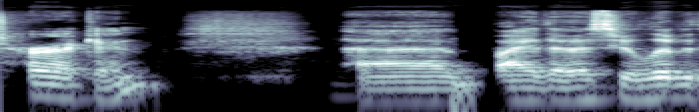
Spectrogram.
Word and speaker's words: Hurricane: small Mormon Village uh um spelled hurricane but pronounced hurricane uh by those who live there uh my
